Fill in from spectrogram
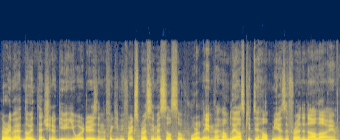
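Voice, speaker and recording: A man's voice: deep voice, lively intonation, fast, darkish tone, faint music behind. A man voicing an earnest, commanding holy paladin in a fantasy game, formal and courteous. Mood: humble.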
